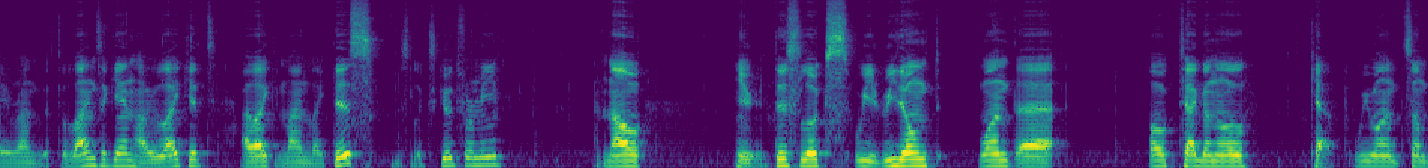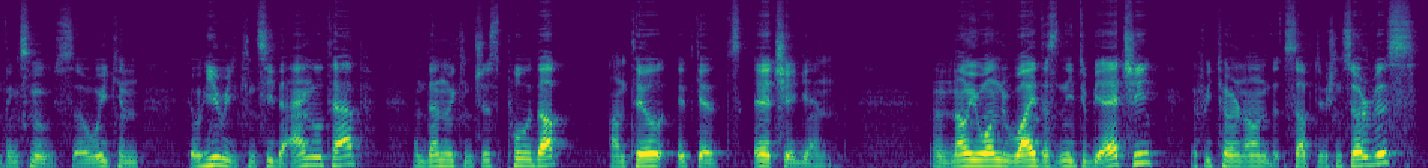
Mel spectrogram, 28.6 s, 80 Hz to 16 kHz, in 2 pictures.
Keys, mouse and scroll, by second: 1.6 ctrl+z, 2.2-2.7 middle drag, 2.7-3.1 scroll down 2, 3.1-7.2 middle drag, 7.2-8.2 scroll up 3, 8.2-10.9 shift+middle drag, 10.9-11.2 scroll down 2, 11.2-17.4 middle drag, 18.6-21.6 drag, 27.0 click.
